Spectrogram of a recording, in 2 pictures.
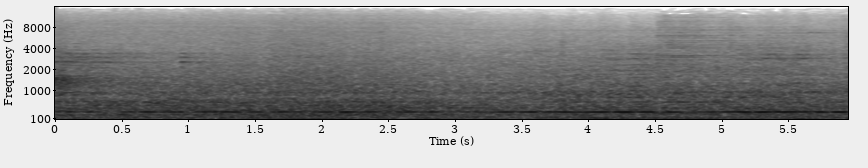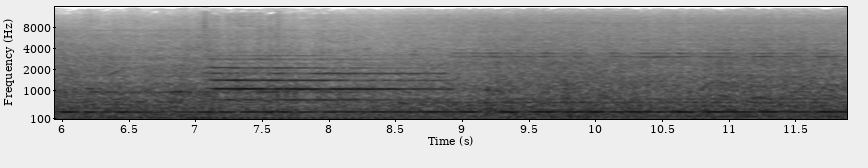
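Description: Tram running with a steady hum and rumble. A horn with several pitches sounds for about two seconds, starting about seven seconds in.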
